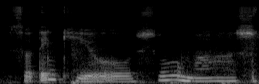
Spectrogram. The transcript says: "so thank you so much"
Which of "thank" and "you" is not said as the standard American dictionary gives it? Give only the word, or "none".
thank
